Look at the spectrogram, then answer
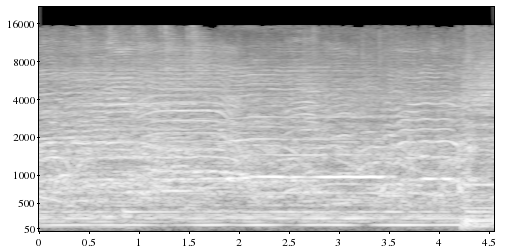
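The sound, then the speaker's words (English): A large audience shouts, cheers and whoops together in a sustained, loud roar, giving God a shout of praise during a worship service, with a low steady hum underneath and no break for the full few seconds. “A shout. Come on, come on, come on.”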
